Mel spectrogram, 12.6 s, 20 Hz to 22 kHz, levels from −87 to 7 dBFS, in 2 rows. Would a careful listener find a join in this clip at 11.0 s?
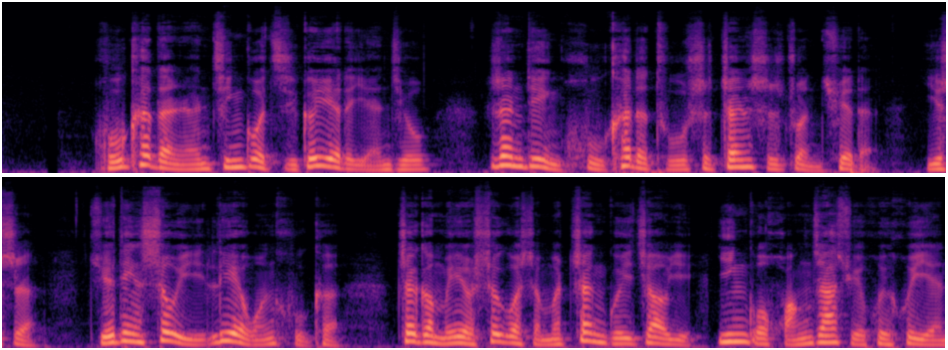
yes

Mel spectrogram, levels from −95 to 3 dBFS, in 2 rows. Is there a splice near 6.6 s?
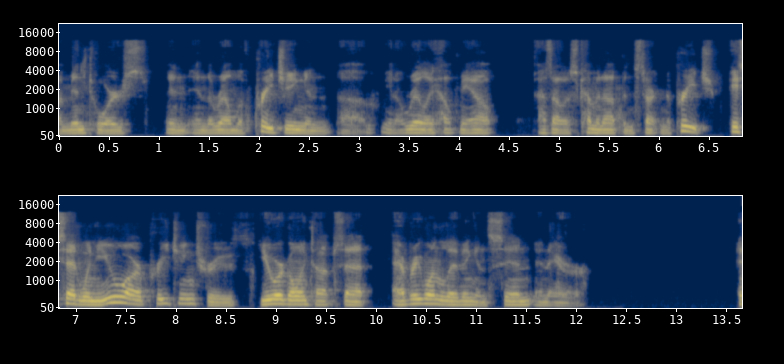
yes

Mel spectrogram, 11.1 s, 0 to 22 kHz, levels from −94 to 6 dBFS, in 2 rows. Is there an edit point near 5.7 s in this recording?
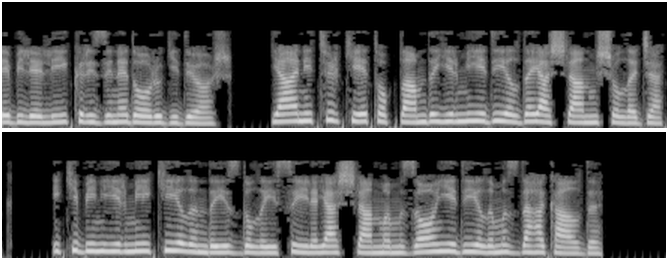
no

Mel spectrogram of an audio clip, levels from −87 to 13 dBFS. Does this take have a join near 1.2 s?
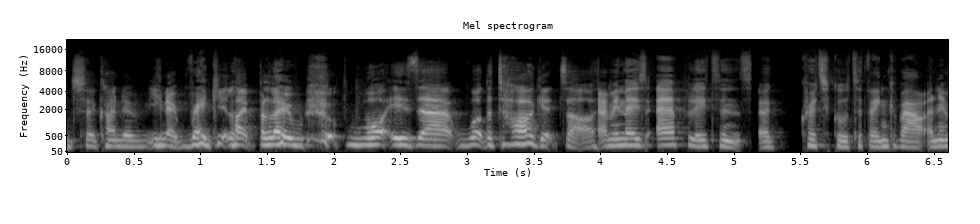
no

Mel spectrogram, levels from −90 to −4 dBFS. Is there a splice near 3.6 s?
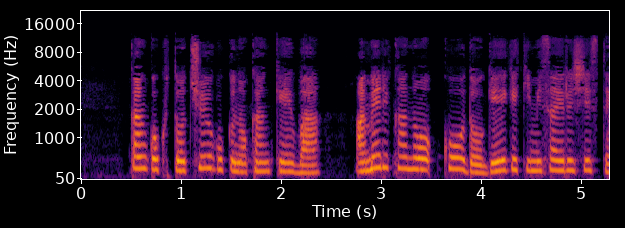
yes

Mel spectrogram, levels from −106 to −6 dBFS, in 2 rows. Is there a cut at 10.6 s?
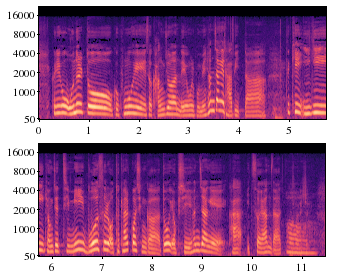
yes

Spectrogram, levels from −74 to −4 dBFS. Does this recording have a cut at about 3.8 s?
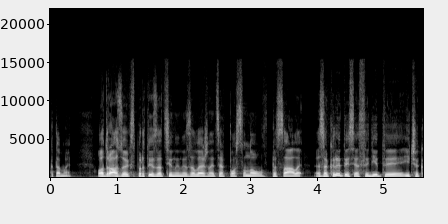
yes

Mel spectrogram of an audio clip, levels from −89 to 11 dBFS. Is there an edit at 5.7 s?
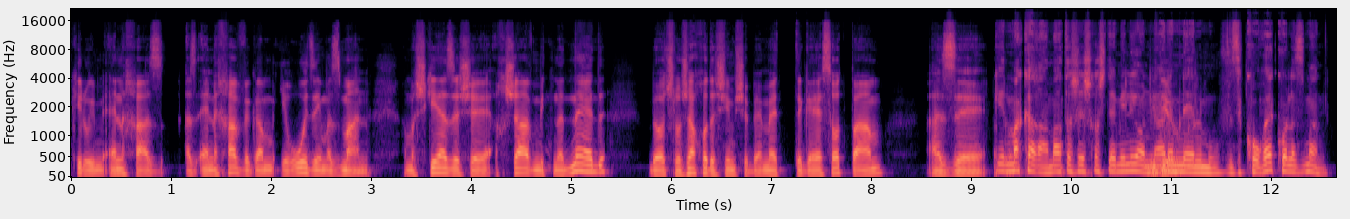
no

